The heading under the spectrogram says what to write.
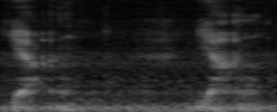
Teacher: Yang third tone so right at the bottom of your voice box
